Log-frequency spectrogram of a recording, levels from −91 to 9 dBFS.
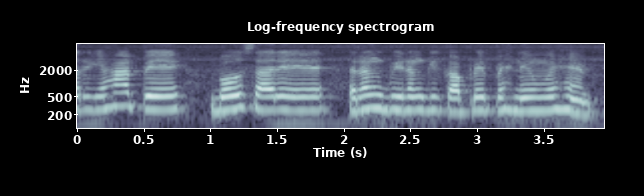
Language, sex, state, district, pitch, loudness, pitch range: Hindi, female, Jharkhand, Palamu, 255 Hz, -13 LUFS, 245-260 Hz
